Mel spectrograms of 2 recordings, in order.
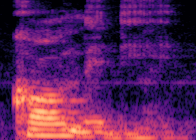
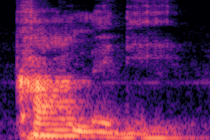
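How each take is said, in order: First: "comedy" as KAW-muh-dee, rounded first vowel; singular with "co". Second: "comedy" as KAH-muh-dee, open first vowel; singular with "ka". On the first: Teacher showing the singular, rounded "co" variant. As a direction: stress rounded "co" in "comedy", neutral middle. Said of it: "the middle syllable has the uh". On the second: Teacher showing the singular, open "ka" variant. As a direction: stress open "ka" in "comedy", neutral middle. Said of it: "pronounced as the sound ka". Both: Shown as a demonstration.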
